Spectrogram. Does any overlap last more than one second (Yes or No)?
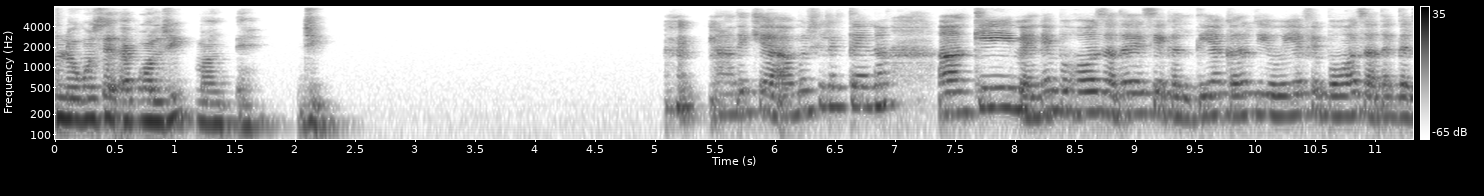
No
